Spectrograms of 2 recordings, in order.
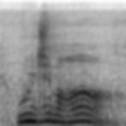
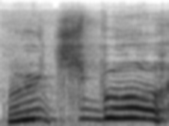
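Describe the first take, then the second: First: Raised-pitch order to stop crying; telling them off, lightly acted; night guard's command. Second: High, drawn-out mock wail; mock tearful. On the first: Night guard hushing crying recruits, mildly insistent. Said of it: "불침번이". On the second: Night guard starts crying while hushing recruits, mock wailing. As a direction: break into hammed-up crying mid-order. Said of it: "그래서 얘도 우는 거야".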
